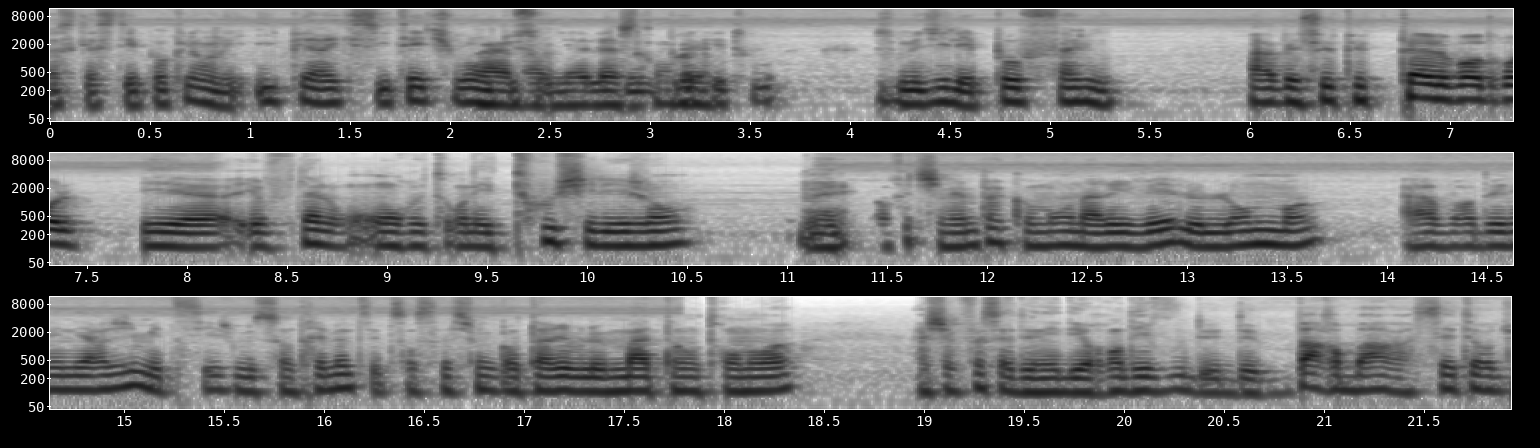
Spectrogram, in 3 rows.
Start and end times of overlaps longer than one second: 2.1-3.3

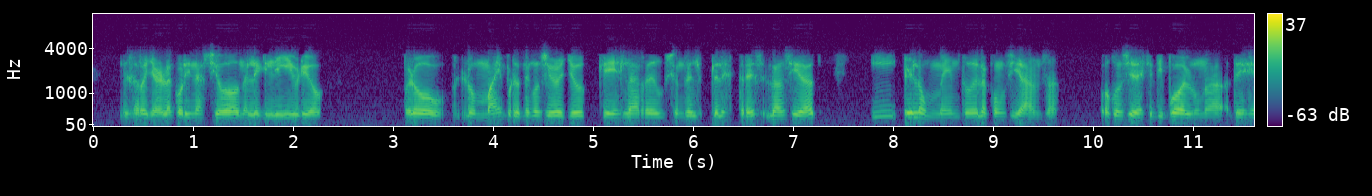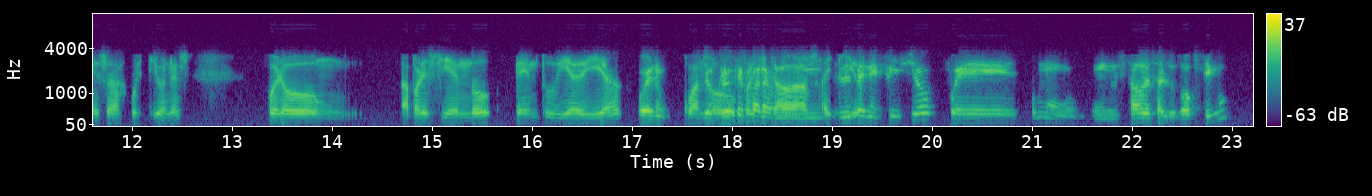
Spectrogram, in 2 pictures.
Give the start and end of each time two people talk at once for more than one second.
17.6-19.3

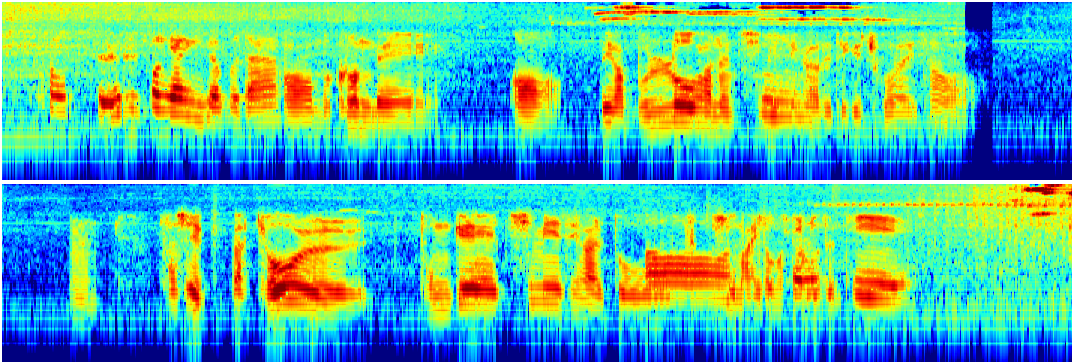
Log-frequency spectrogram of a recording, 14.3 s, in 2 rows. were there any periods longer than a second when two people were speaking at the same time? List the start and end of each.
11.4-12.8

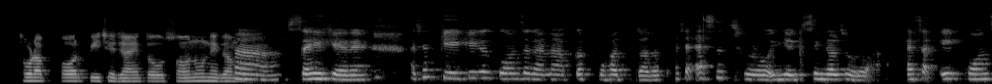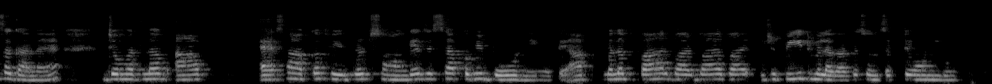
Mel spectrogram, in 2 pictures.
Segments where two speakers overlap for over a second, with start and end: none

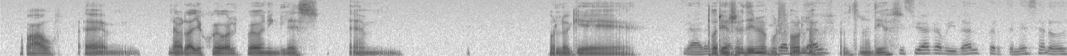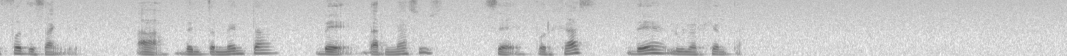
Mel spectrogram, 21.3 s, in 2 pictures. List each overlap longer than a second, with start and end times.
7.1-8.3

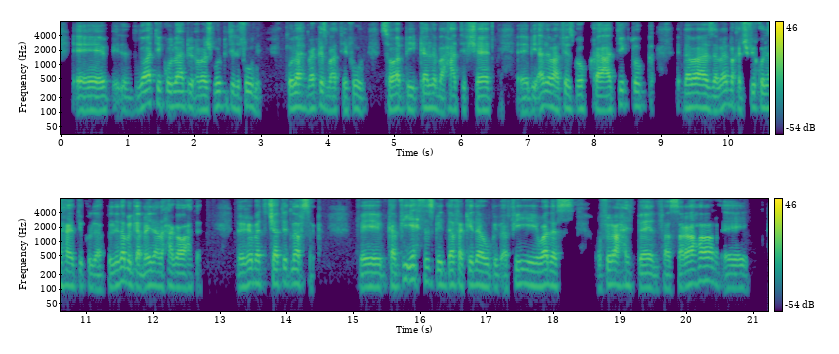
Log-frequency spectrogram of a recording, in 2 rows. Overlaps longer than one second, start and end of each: none

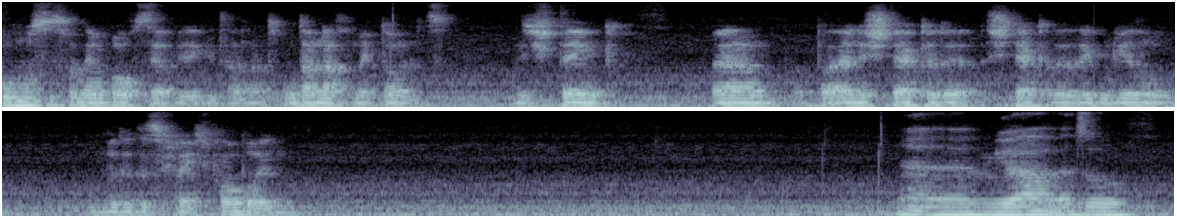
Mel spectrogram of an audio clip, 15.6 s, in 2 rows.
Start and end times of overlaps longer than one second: none

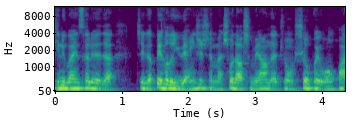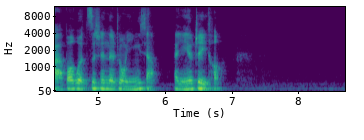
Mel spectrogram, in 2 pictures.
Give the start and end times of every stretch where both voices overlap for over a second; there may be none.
none

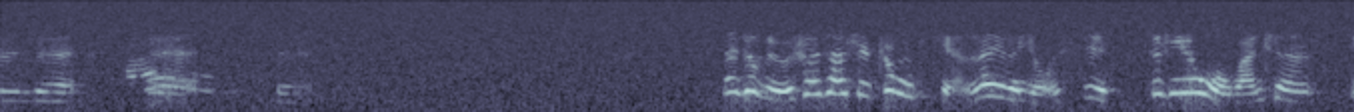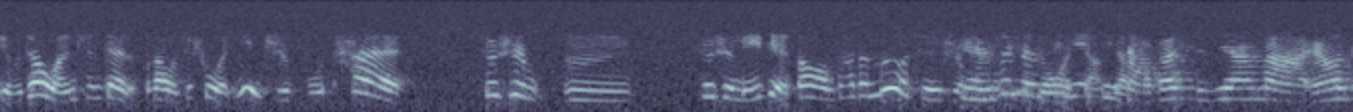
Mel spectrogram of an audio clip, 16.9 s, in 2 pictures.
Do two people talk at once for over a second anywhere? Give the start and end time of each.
14.4-15.8

